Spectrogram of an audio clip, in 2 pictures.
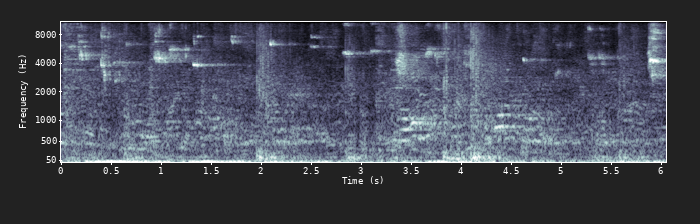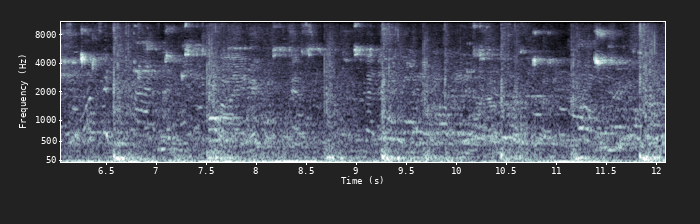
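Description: Spectators murmur and call out from the stands.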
